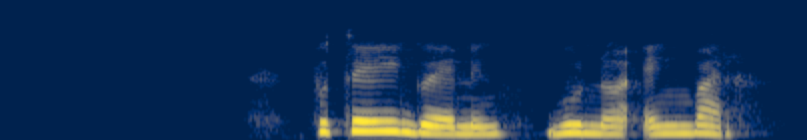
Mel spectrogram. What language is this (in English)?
Kalenjin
